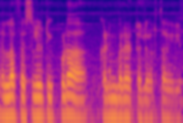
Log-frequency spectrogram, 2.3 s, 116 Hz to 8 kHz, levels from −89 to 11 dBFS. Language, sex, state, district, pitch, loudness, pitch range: Kannada, male, Karnataka, Raichur, 135 Hz, -19 LUFS, 130-145 Hz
